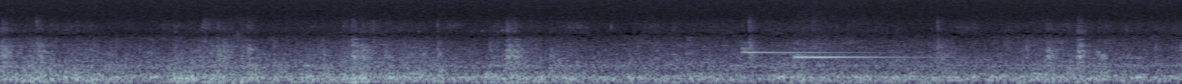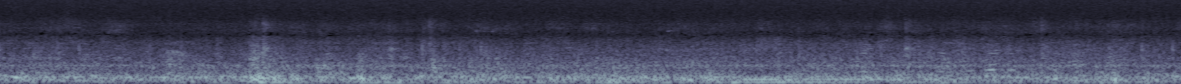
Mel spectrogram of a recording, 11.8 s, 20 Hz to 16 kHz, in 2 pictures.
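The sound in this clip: Model train RQL309 running on its track with a steady, even whirring rumble and faint rhythmic clicking. Two brief high tones sound near the middle.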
